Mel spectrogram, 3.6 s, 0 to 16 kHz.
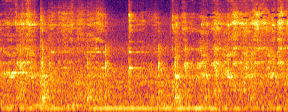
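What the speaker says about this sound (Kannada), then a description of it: "2 ರಿಂದ 3 ನಿಮಿಷ ಈ ರೀತಿ ತಿರುಗಿಸ್ಕೊಡ್ತಾ ಇರಬೇಕು" A spoon scrapes and clinks steadily against a pan while a kulfi milk mixture with added powder is stirred, a close, continuous rustling with occasional sharper taps.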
